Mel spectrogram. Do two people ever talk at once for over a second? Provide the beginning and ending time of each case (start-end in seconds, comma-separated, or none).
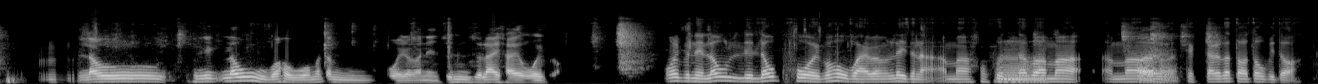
none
